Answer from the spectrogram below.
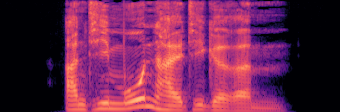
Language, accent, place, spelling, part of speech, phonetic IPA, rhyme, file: German, Germany, Berlin, antimonhaltigerem, adjective, [antiˈmoːnˌhaltɪɡəʁəm], -oːnhaltɪɡəʁəm, De-antimonhaltigerem.ogg
- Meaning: strong dative masculine/neuter singular comparative degree of antimonhaltig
